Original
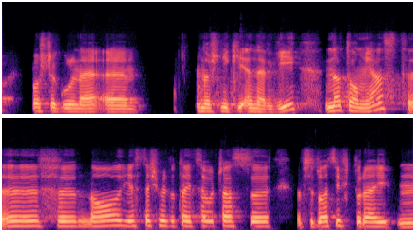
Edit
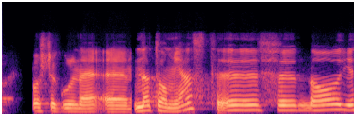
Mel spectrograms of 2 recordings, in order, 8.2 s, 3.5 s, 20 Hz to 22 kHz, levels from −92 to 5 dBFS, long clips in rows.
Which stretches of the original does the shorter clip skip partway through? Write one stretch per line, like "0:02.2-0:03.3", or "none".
0:01.3-0:03.2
